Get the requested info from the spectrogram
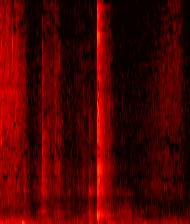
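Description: A wall light switch flipped on with one sharp click about a second in, after a couple of faint ticks.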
